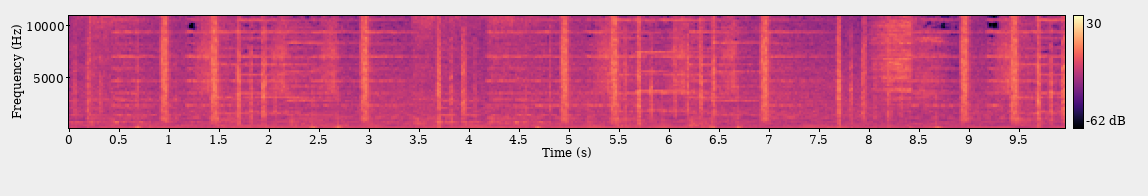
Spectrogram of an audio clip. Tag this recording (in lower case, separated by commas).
music, soundtrack music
